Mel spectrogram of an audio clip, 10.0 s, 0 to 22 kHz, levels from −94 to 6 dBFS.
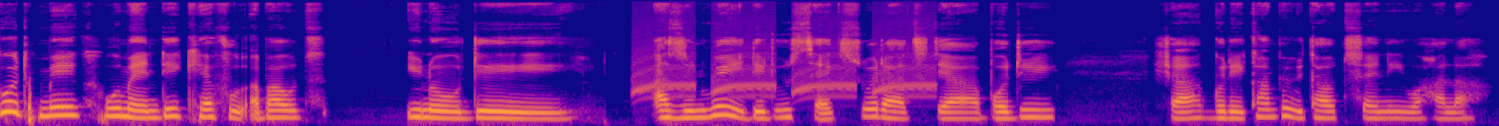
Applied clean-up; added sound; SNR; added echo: none; Alarm; 18 dB; none.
